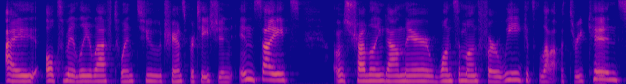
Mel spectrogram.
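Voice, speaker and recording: In clean studio sound with no echo, a mid-range female voice belongs to a marketing agency CEO from the Cleveland area. As a podcast guest she shares her own story in a candid, conversational way, frequently playing out other people's remarks.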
